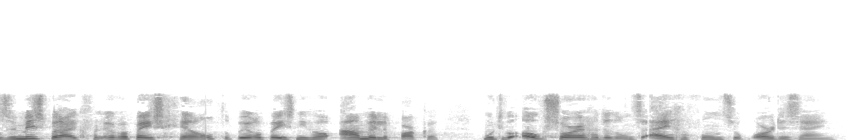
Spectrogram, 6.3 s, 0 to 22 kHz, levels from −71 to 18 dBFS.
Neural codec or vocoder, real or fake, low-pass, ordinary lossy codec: none; real; 7.2 kHz; none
